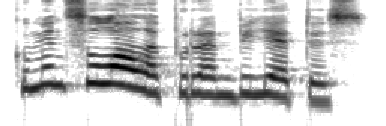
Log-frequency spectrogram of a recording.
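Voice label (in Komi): кымын сулалӧ пыран билетыс, Komi, female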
